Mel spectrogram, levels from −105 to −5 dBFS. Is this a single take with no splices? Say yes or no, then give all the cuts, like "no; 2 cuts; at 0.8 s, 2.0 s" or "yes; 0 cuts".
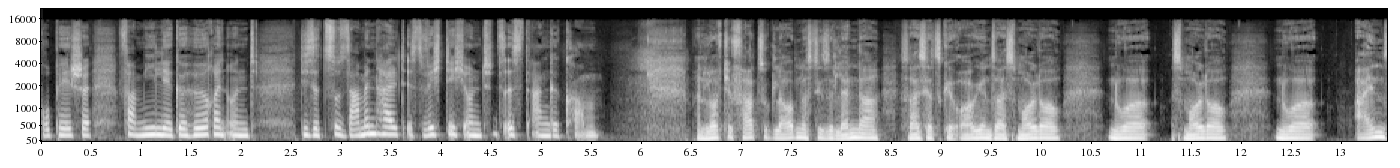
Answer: no; 4 cuts; at 4.6 s, 6.8 s, 8.5 s, 11.3 s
